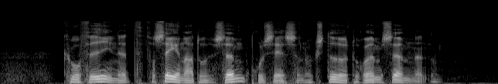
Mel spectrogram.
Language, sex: Swedish, male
